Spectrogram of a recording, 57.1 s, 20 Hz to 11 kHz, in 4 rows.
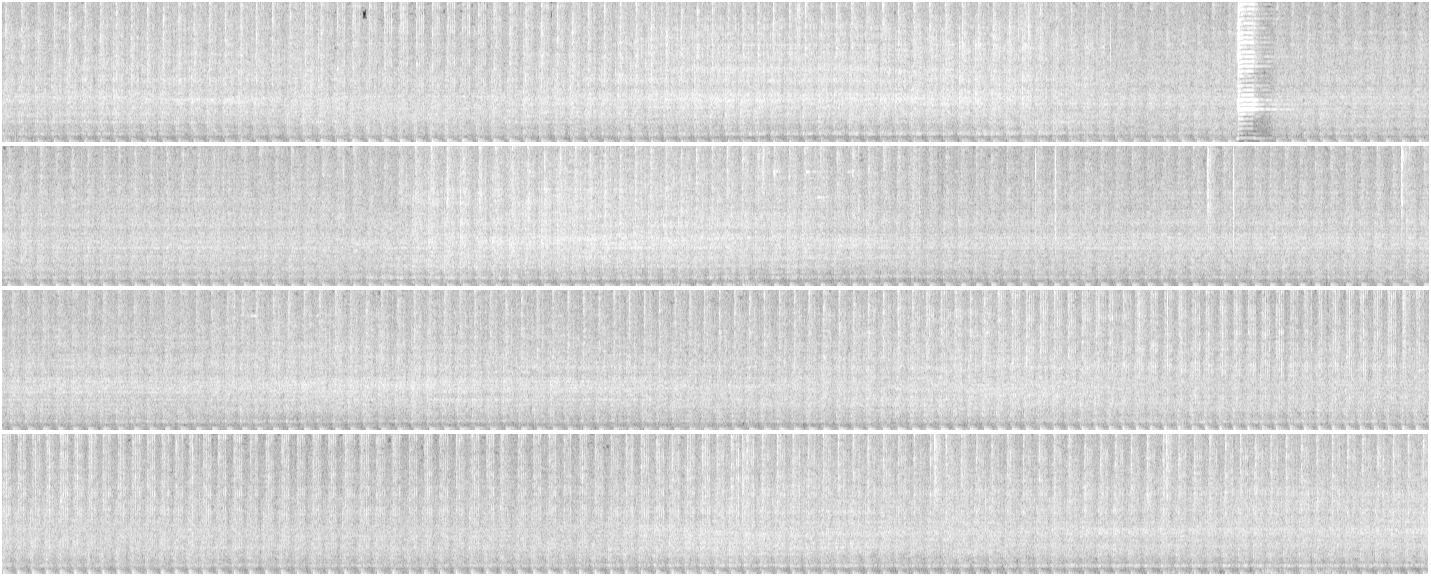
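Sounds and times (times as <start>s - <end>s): motorcycle engine idling: 0.0s - 57.0s
motorcycle horn: 11.8s - 13.5s.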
